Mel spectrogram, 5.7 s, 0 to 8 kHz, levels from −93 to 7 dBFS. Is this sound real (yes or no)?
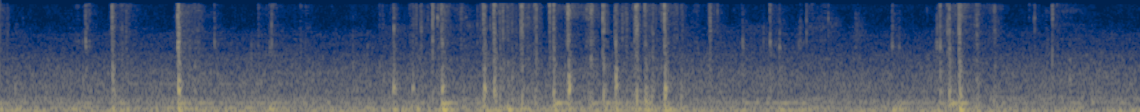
yes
